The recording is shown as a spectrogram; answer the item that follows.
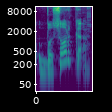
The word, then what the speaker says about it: Bosorka: welcome you all to bosorka which I'm pretty sure is how you're supposed to pronounce it this is a action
